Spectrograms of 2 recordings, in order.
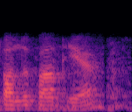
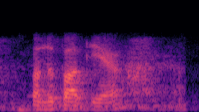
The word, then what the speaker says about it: Bandopadhyay: Research, and I'm delighted today to host Bandopadhyay. Solid effort. Solid effort. Yeah, it was good. No, it was good. Yeah. What's the correct pronunciation? Bandopadhyay. Bandopadhyay.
